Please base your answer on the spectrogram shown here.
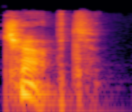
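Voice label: "chapped", British English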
